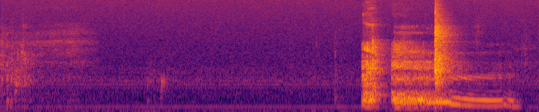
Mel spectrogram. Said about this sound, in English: time for a water break.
